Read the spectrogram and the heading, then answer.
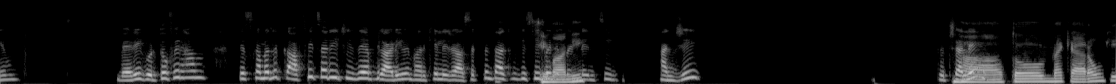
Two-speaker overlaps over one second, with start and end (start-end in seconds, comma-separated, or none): none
